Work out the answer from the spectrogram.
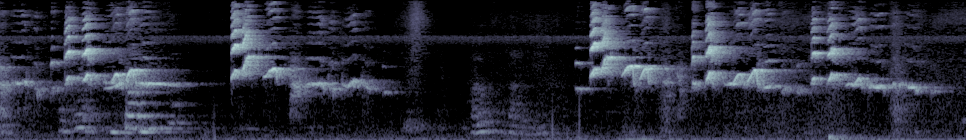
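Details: Cockatiel song in short energetic phrases: scratchy, descending chirp clusters with bright overtones, separated by quiet gaps of one to three seconds, and a faint thump near the end.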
